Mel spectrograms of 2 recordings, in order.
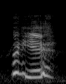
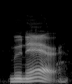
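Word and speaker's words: meunière: Mounier? Oh wait, hold on. Let me see. Munair. Ah, so I don't even pronounce the muni, like the ie. It's just munair.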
